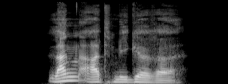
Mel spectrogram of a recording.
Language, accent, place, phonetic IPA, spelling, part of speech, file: German, Germany, Berlin, [ˈlaŋˌʔaːtmɪɡəʁə], langatmigere, adjective, De-langatmigere.ogg
- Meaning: inflection of langatmig: 1. strong/mixed nominative/accusative feminine singular comparative degree 2. strong nominative/accusative plural comparative degree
